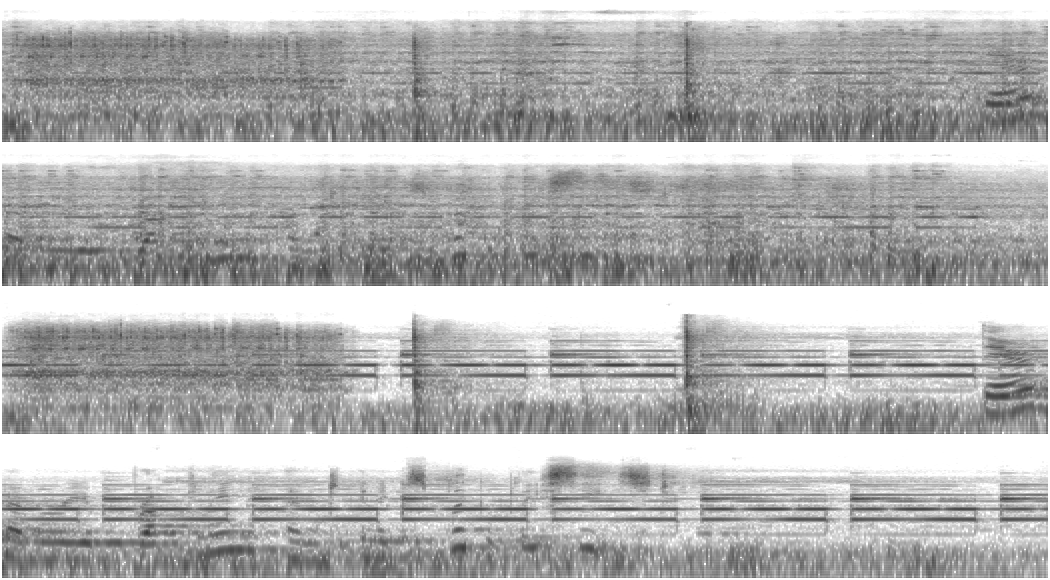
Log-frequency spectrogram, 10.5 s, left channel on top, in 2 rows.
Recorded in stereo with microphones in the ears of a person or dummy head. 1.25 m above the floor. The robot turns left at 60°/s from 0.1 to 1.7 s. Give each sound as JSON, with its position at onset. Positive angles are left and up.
{"t": 2.0, "sound": "an alarm clock", "side_deg": -10, "distance_m": 1.8}
{"t": 4.9, "sound": "a woman speaking", "side_deg": -25, "distance_m": 3.5}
